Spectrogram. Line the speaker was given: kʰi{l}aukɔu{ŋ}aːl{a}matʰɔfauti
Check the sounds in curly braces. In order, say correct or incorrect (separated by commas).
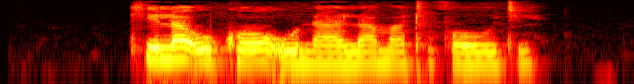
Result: correct, incorrect, correct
